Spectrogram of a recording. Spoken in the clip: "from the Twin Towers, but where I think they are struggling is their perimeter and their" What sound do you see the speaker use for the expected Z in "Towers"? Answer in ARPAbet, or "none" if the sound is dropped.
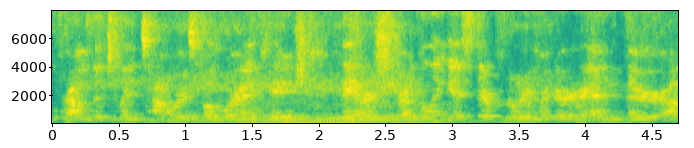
Z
